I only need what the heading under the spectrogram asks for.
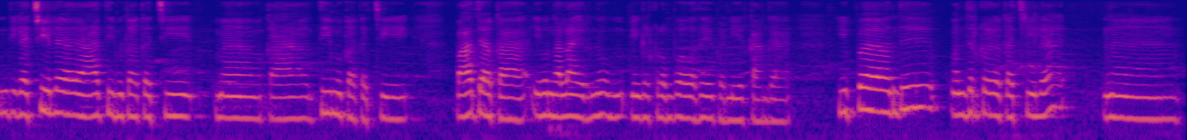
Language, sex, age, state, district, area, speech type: Tamil, female, 60+, Tamil Nadu, Madurai, urban, spontaneous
